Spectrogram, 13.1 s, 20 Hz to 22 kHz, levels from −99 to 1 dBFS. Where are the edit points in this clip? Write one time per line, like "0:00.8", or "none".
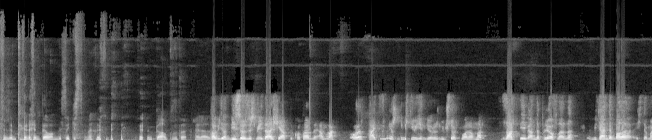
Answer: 0:03.8
0:09.9
0:11.7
